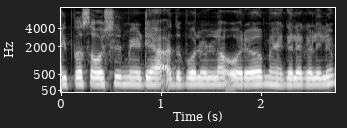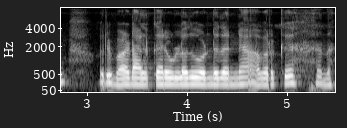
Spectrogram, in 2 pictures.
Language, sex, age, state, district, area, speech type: Malayalam, female, 18-30, Kerala, Kozhikode, urban, spontaneous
